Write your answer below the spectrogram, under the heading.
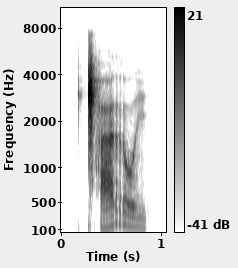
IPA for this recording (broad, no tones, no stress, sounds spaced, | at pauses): ǁʰ a r o i̯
